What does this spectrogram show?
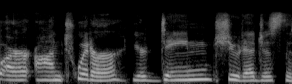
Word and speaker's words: Shuda: Sure, it's a Dayne, Dayne, and then the last name is Shuda, Shuda. Well, I have to tell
